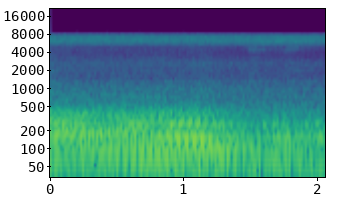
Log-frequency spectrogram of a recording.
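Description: Steady low background rumble with a faint high hiss and no speech, dropping a little in level shortly after the middle.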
